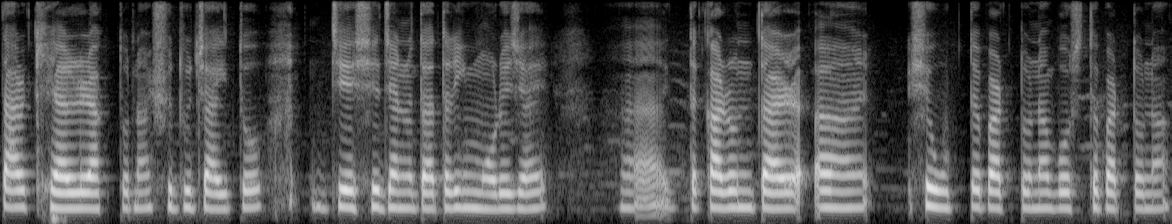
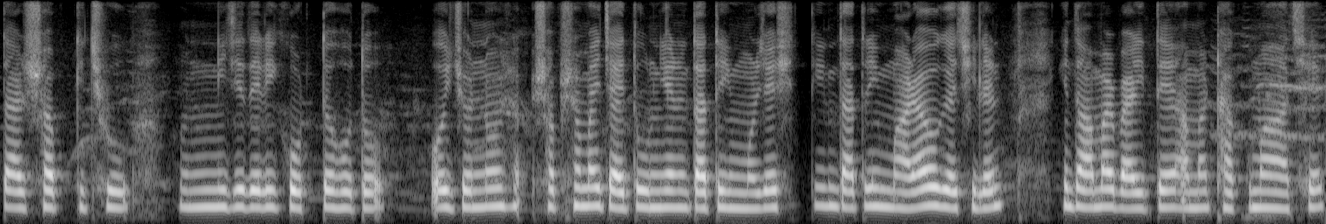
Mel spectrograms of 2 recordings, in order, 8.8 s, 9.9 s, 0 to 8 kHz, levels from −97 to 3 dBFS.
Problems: continuous background conversations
